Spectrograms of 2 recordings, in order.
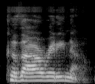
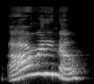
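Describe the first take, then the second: First: Said in the usual way. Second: Higher and louder, insisting; emphatic. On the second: Real, not acted. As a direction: punch it out like you mean it. Emphatic repeat of own words.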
